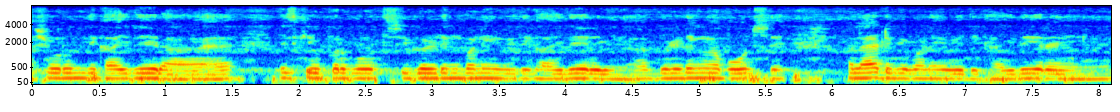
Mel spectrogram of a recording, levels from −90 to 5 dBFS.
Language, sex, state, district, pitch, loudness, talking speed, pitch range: Hindi, male, Haryana, Rohtak, 145 Hz, -16 LUFS, 210 wpm, 135-150 Hz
